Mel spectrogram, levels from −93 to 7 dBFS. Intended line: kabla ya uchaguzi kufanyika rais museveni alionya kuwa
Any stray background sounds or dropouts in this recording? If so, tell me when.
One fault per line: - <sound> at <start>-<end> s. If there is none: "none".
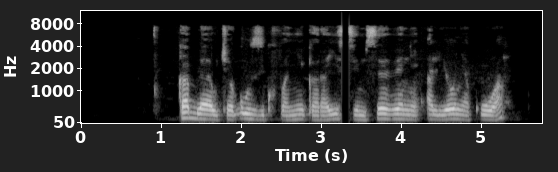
- dropout at 3.3-3.4 s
